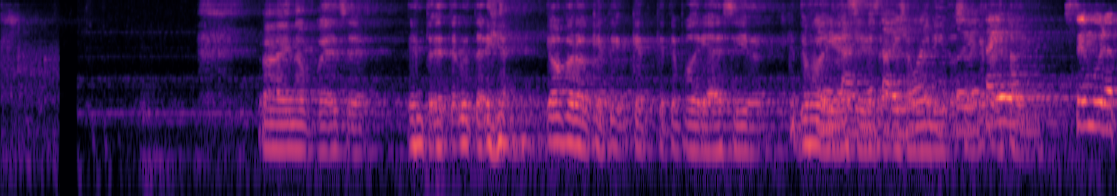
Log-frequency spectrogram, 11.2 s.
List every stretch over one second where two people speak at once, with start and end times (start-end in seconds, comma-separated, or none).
8.2-10.2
